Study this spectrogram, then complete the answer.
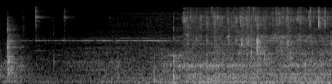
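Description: Water pours into a pot for Bengali bitter gourd and bottle gourd dal with matar dal, starting with faint clicks and then a steady close gush that holds to the end.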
